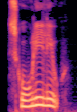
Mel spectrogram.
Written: skoleelev

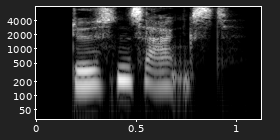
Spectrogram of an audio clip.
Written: dødsensangst

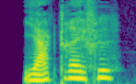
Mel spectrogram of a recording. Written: jagtriffel

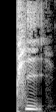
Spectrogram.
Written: pis

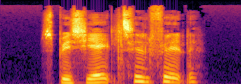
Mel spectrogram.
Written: specialtilfælde

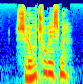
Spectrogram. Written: slumturisme

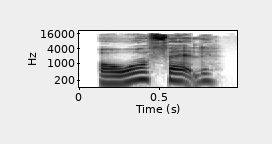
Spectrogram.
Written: overfalde

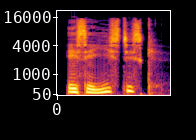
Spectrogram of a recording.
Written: essayistisk

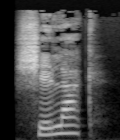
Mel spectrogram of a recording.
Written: shellak

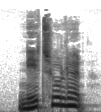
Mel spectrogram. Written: nettoløn

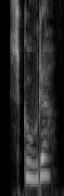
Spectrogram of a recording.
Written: scooter

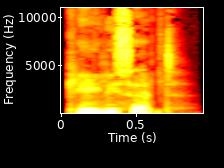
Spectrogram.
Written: kalisalt

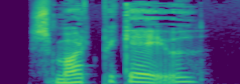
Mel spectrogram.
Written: småtbegavet

